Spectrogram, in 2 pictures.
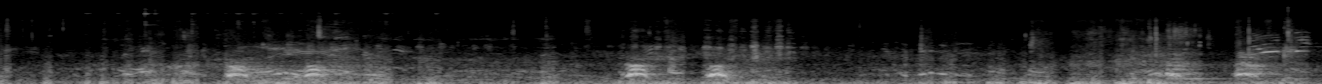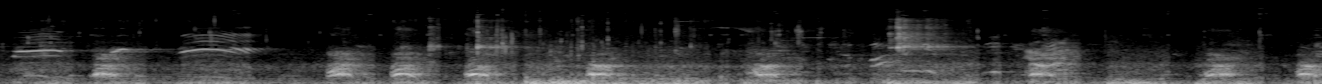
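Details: Dogs at a dog park during play interrupted by a dogfight; scattered short barks and yips repeat irregularly among panting and human voices, with a brief high whine midway.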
